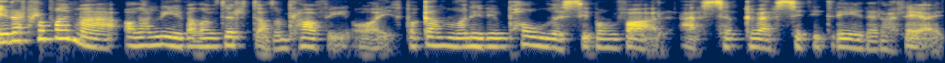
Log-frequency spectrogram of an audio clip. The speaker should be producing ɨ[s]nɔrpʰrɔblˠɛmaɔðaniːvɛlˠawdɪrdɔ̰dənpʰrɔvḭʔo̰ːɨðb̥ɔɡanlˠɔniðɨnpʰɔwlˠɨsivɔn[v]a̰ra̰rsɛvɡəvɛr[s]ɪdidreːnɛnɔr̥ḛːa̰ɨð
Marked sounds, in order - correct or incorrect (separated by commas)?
incorrect, correct, correct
